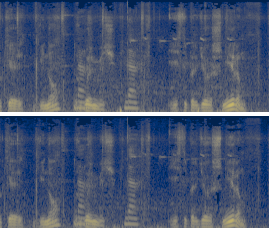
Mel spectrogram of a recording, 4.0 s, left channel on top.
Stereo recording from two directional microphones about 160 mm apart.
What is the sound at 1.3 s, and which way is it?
Speech, 60° right (ahead or behind).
